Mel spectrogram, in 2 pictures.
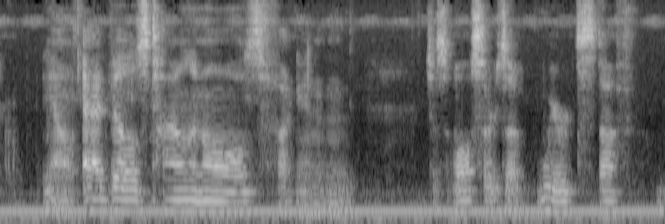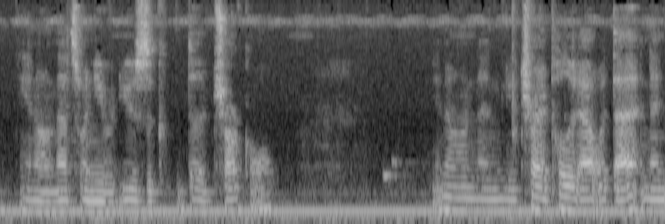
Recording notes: A Tub Of Hot Water In Cape May. This one is a little funky, you’re gonna hear some wacky stuff here, like a lot of gurgling noises.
